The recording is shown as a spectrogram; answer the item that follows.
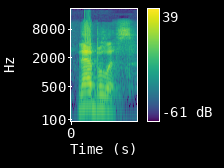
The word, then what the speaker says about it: Nablus: And then that sort of became corrupted into nabulus because the um the Arabs can't pronounce the P sound, right? So Arabs confuse the P and the B sound. So Neopololis becomes Nabulis.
